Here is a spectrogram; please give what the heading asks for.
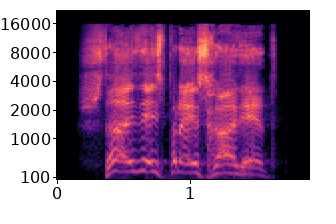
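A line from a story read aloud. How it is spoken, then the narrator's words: Barked shout. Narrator (Russian): гаркнул я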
